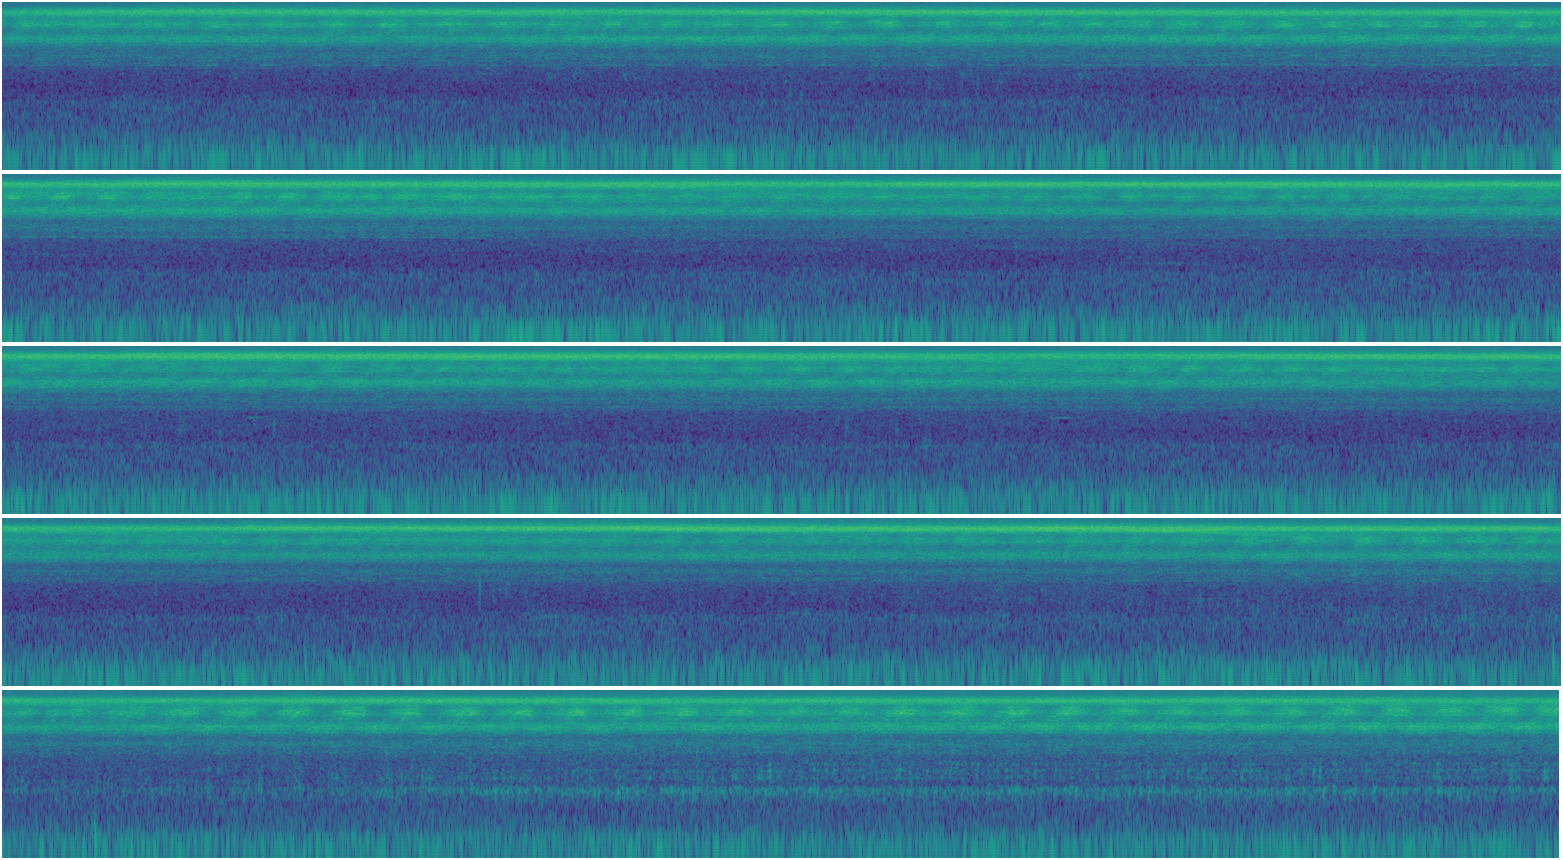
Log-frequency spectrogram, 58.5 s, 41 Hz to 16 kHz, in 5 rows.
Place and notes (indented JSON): {
  "title": "Beitou, Taipei - Morning",
  "date": "2012-06-22 07:47:00",
  "description": "Natural ambient sounds of the morning in the mountains Sony PCM D50 + Soundman OKM II",
  "latitude": "25.14",
  "longitude": "121.48",
  "altitude": "92",
  "timezone": "Asia/Taipei"
}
